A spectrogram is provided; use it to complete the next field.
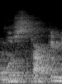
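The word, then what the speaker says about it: مستقيم: Mustaqim mustaqim Mustaqim itu mu-nya menjojo menjojo mu S-nya ditarik mus ya. Kalau nggak ditarik dia berubah huruf jadi shad mus loh mus ditarik meringis ya.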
